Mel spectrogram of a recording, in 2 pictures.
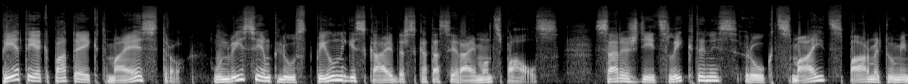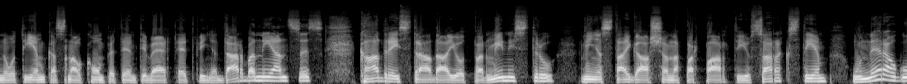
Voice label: Lettland M

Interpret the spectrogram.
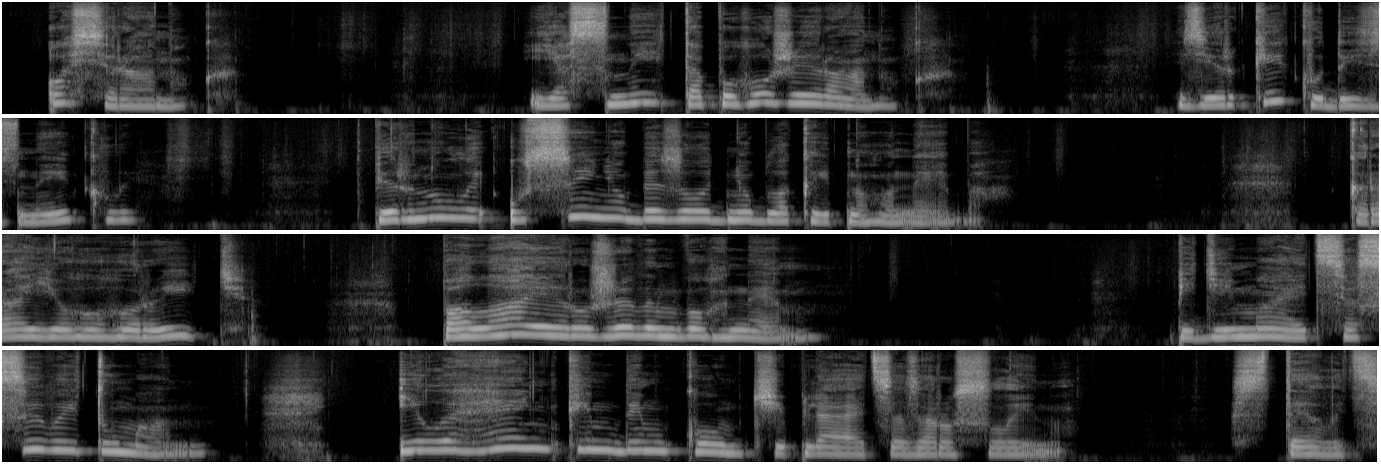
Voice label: Ukrain W6B, voiceactors

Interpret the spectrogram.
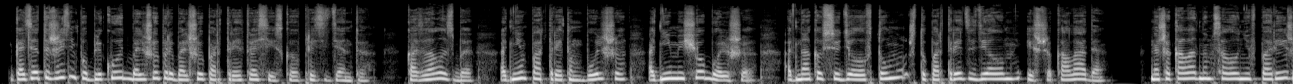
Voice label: Russland W

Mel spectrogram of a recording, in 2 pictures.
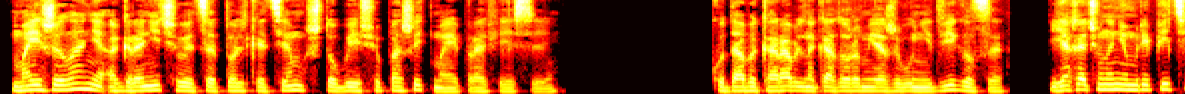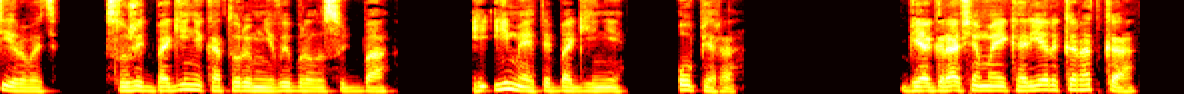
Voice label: Russland M

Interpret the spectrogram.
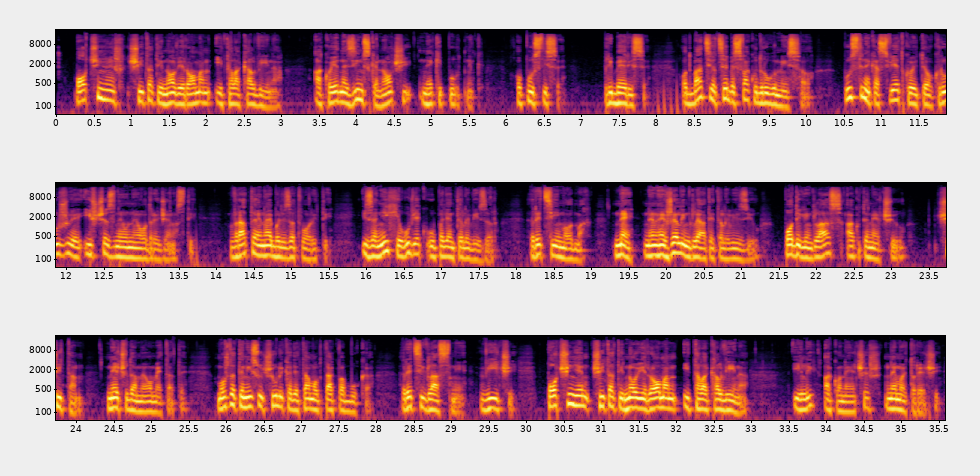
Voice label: Kroatien M

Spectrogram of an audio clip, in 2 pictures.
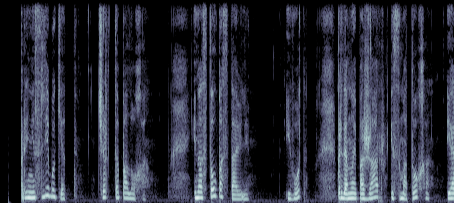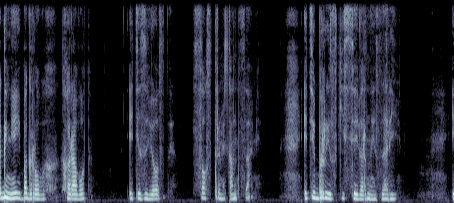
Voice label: Russland W

